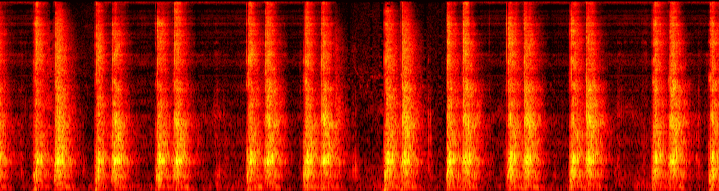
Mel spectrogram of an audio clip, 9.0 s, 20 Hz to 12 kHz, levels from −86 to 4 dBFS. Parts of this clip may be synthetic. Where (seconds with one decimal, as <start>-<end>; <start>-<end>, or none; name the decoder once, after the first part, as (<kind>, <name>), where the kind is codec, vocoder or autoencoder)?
0.0-0.6 (codec, HILCodec); 1.3-4.2; 5.6-9.0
